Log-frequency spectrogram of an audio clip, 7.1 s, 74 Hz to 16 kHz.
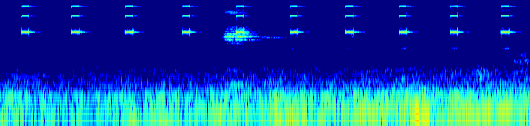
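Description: Short high beeps repeating about 85 times a minute, one per detected pulse, from a fingertip pulse oximeter taking a reading.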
